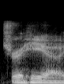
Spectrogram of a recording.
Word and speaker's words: Trujillo: Is it Rob Trujillo? I always get his last Trujillo. Name. Yeah. – Trujillo, yeah.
